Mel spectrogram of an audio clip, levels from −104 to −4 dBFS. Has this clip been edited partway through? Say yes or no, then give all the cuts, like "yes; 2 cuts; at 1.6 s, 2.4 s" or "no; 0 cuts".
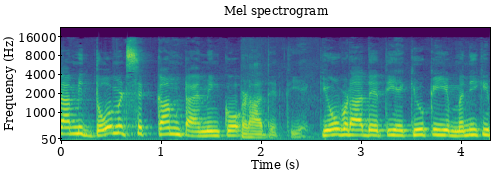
yes; 1 cut; at 1.8 s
